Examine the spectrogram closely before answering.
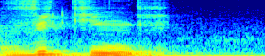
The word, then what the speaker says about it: viking: Então, o G é bem pronunciado, diferente do inglês, onde o G some. Em nórdico antigo você pronuncia viking, tá?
